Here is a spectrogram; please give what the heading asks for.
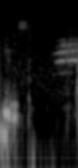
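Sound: cat meowing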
